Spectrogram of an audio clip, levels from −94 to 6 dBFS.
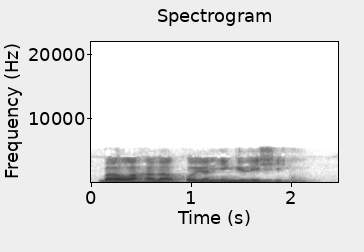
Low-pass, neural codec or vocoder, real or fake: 5.4 kHz; none; real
